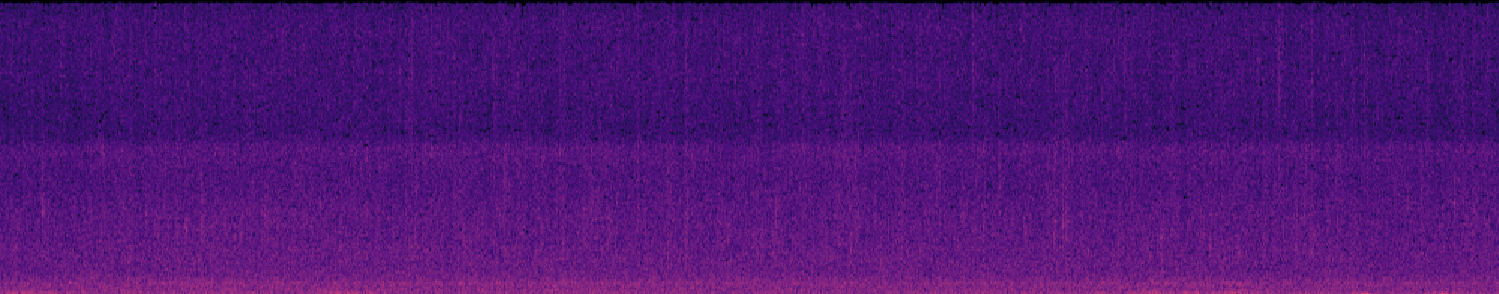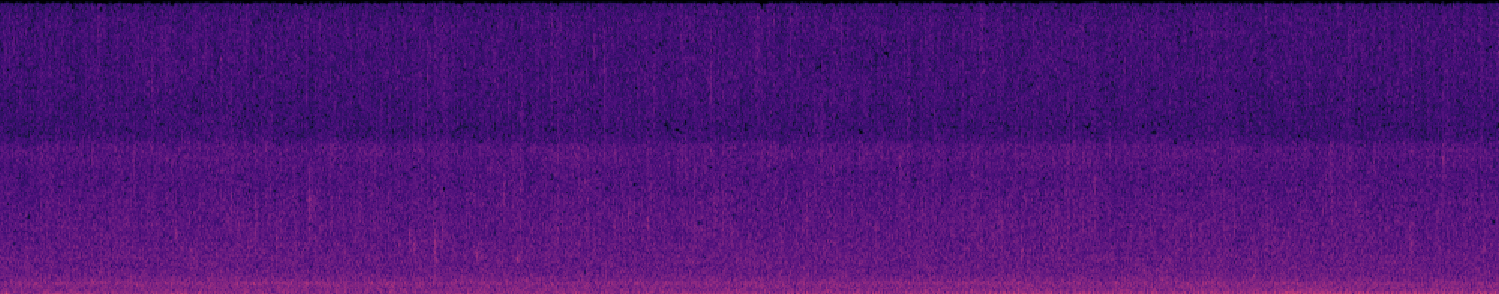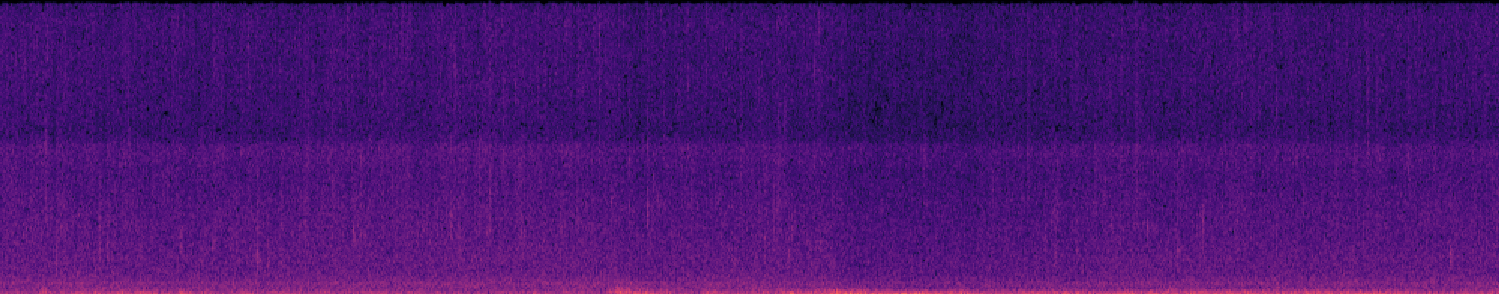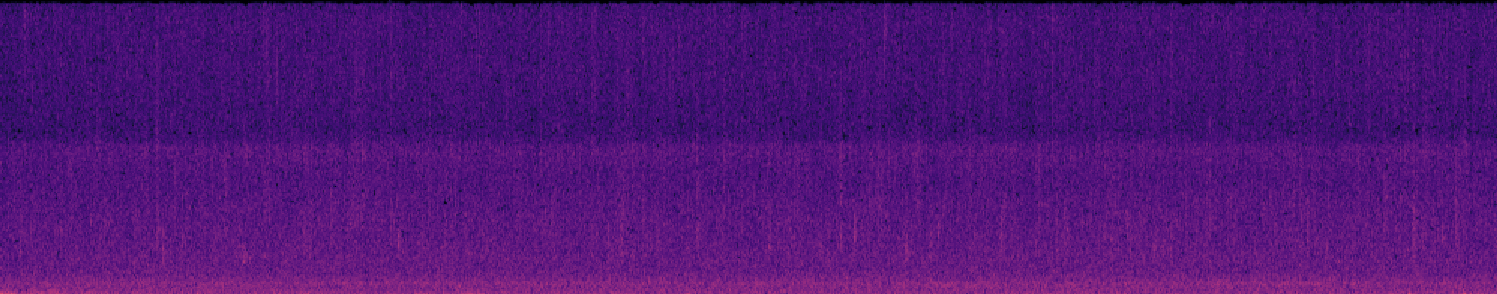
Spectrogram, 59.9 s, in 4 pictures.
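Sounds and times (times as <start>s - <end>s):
heavy rain falling: 0.0s - 59.9s
low rumble of thunder: 36.1s - 44.2s.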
